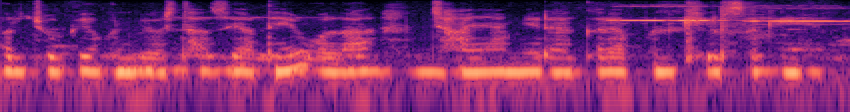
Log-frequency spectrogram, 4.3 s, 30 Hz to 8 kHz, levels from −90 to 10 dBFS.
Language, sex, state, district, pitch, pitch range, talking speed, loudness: Chhattisgarhi, female, Chhattisgarh, Sarguja, 230 Hz, 225-235 Hz, 210 wpm, -14 LUFS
